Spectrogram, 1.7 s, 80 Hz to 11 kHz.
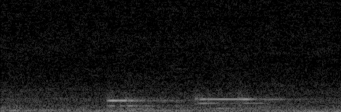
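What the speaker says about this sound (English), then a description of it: "You can make a phone call." Two short, faint dialing tones from an Android 8.0 touchscreen head unit in a Honda CR-V, one brief and one slightly longer, sounding softly over quiet cabin background noise.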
